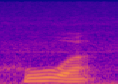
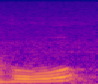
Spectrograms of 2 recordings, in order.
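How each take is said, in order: First: The word ends in an a vowel. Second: The word ends in a u vowel. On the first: The speaker calls it right. "maka bacaannya tetap huwa" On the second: The speaker calls it wrong. "Tidak boleh dibaca huwu"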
